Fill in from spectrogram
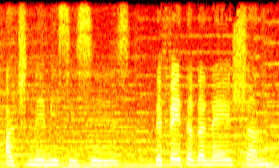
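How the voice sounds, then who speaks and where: An actress playing an unflappable, playfully teasing rival and ally in a video game, with dry understatement. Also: female voice, medium pitch, level tone, unhurried, over music, natural voice. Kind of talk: video game cutscene acting.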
